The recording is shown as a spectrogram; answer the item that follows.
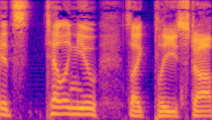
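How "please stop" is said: low, stiff robot police voice. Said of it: "that is the voice of the director voicing the robots".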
